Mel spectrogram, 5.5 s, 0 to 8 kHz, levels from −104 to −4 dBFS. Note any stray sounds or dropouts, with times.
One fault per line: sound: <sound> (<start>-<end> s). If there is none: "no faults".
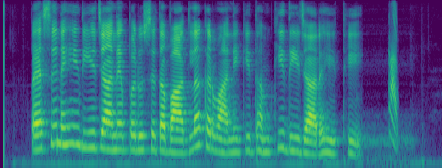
sound: chirp (4.9-5.0 s)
